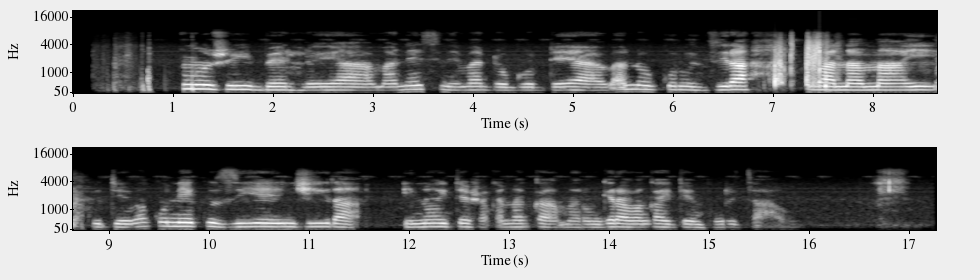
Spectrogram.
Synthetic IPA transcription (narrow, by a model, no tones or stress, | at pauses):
muʐibʱeɮejamanesine̞madʱo̞ɡʱodʱejaʋa̰no̞kuɾud͡ziɾa | ʋanamaikutiʋako̞ne̞kuzijend͡ʒira | ino̞iteʐakanakamaɾo̞ŋɡe̞ɾaʋaŋɡaite̞mbʱuɾid͡za̰ːʋo̞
